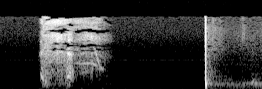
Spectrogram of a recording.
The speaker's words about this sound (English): I will survive. Just keep coughing. You got some? Yeah. Yeah, that probably will help. I haven't been coughing the last couple of days, so I probably that pumpkin bread. So I got a crumb down there somewhere.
